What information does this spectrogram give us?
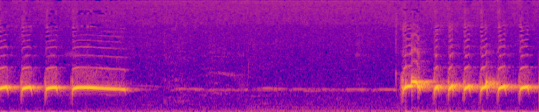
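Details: Bangkok-type zebra dove, a female calling to a male, kept as a master and lure song. Four quick soft coos end in a drawn-out note, a faint steady tone follows, then a fast rolling series of stuttering coos.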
